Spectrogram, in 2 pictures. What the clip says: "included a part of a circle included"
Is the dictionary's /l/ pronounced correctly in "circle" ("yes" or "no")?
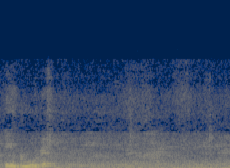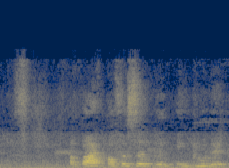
no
